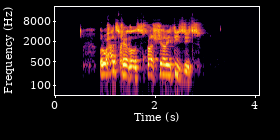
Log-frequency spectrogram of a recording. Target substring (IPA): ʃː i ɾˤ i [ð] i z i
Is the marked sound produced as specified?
no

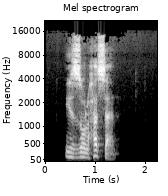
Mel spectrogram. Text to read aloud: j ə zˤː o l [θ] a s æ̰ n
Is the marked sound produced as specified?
no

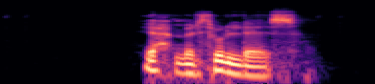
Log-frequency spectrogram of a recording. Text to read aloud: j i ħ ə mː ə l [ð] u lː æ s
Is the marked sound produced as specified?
no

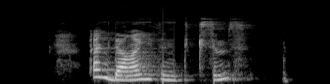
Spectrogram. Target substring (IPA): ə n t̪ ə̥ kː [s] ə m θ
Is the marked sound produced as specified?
yes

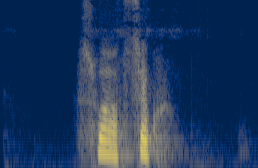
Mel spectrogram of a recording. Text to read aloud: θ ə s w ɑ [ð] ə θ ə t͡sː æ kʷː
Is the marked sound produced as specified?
no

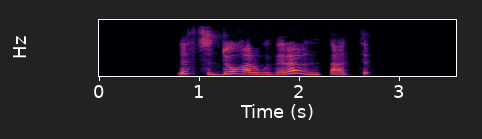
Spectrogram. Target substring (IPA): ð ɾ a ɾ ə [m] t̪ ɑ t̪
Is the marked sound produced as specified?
no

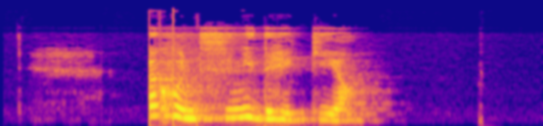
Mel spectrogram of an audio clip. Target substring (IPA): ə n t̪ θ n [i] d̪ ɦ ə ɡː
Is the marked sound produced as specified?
yes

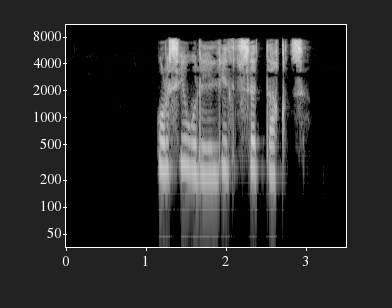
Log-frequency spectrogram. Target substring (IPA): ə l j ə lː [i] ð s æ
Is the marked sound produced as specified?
yes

